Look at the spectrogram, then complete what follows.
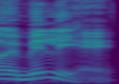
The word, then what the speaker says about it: Emilie: Oh, Emilier. Oh, that's how you pronounce her name.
